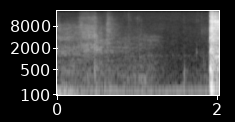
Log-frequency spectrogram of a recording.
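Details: Adult livestreamer, ill for about a week with an affected voice: steady low room hum with faint sounds, then a single sudden, loud cough burst cut off at the end.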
